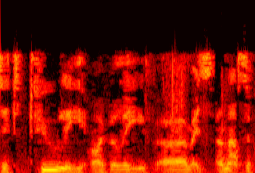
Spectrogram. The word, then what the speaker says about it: Thule: So Thule is the German pronunciation. I think us over here, certainly Britain and America, probably I call it Thule, as you just did,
